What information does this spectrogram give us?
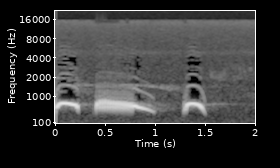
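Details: Spotted dove giving a long coo used to excite decoy doves: a short arched coo, then a drawn-out steady coo that slurs downward at its end, then another short arched coo, all mellow and low.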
